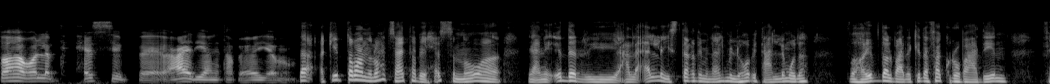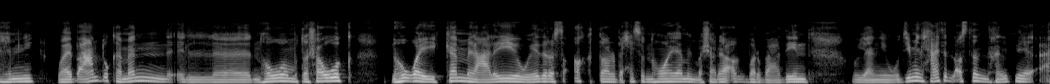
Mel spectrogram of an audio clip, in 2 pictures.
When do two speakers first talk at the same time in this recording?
none

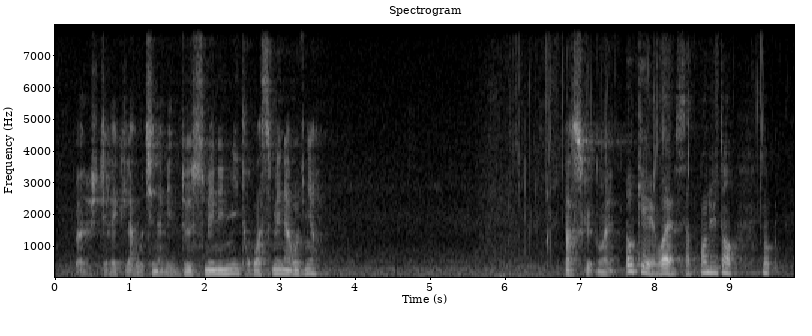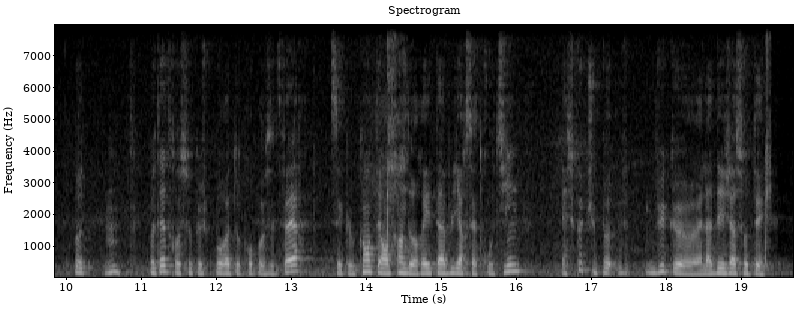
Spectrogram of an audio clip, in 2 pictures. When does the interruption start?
none

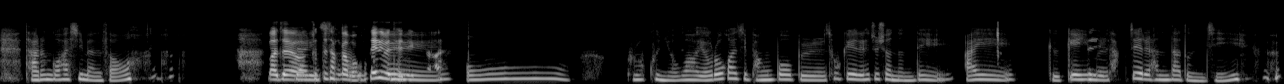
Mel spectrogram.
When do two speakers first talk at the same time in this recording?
2.9 s

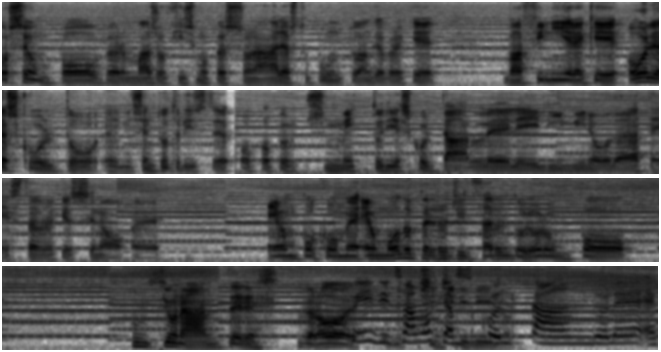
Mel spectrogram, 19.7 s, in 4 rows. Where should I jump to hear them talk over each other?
17.4 s

